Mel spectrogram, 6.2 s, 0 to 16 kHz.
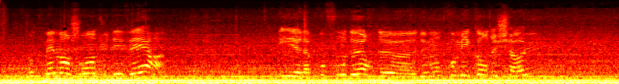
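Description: Massey Ferguson 8470 tractor's diesel engine heard from inside the cab, running at a steady pitch under load while pulling an eight-furrow mounted plough.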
